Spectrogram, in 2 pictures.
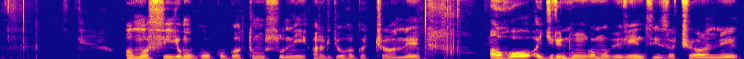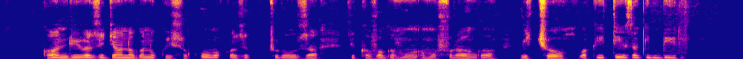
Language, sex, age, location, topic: Kinyarwanda, female, 50+, Musanze, agriculture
